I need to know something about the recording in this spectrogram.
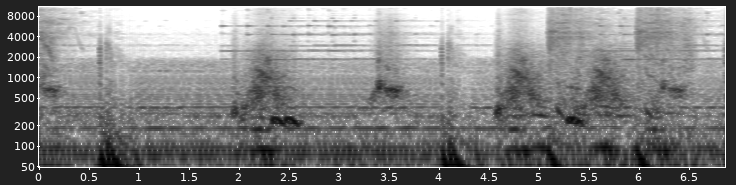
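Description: Lightsabers hum and clash in a video game.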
